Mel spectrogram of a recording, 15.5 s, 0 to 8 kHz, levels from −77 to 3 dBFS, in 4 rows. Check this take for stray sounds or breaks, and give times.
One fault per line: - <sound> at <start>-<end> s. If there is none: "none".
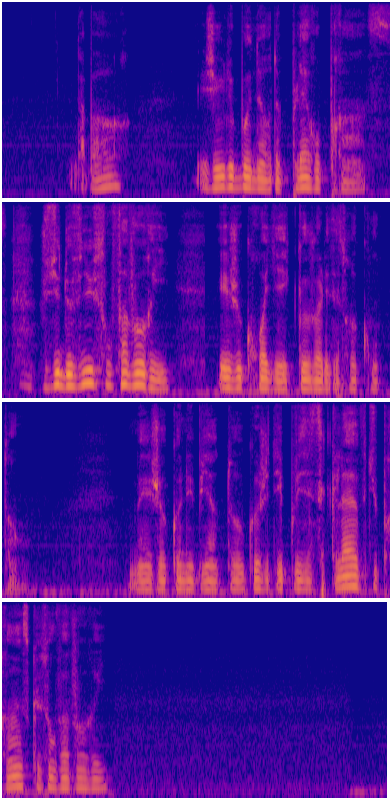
none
